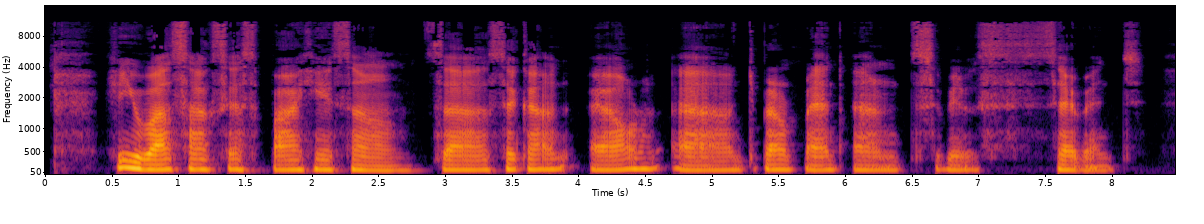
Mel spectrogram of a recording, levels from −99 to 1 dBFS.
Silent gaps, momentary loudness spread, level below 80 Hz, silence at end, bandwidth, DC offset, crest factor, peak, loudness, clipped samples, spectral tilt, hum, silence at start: none; 15 LU; -44 dBFS; 0.3 s; 11.5 kHz; under 0.1%; 22 dB; -2 dBFS; -24 LUFS; under 0.1%; -6.5 dB/octave; none; 0.05 s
